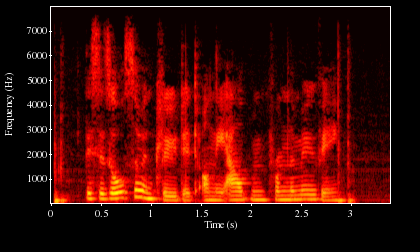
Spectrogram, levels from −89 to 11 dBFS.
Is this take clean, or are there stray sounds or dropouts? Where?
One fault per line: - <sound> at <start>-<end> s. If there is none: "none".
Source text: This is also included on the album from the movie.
none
